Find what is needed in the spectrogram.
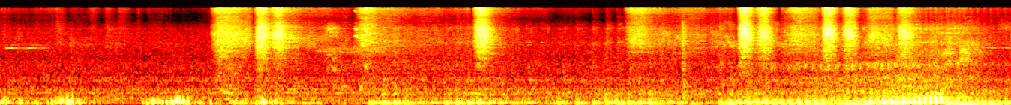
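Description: Hand massage on a man's head and face: rubbing of hands over skin and hair with sharp slaps now and then, a few around two to three seconds in, one near five seconds, and a quick run of them between about seven and eight and a half seconds, over a low rumble.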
